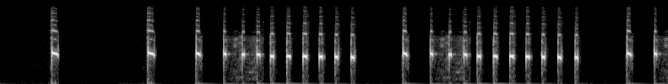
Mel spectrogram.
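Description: Ruddy-breasted Crake: spaced, hard, hollow 'tewk' notes that speed up into quick runs of about ten, each run slightly falling in pitch.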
